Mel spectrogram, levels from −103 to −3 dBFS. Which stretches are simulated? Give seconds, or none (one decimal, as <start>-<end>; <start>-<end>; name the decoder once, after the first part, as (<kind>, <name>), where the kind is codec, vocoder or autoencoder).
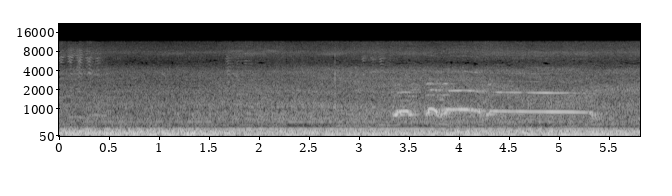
none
